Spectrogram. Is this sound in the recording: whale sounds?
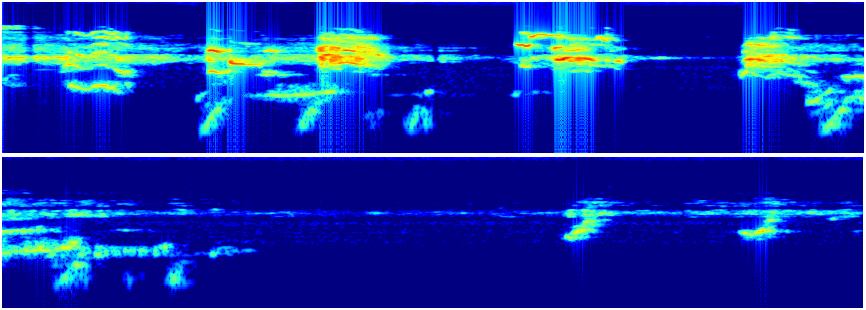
yes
